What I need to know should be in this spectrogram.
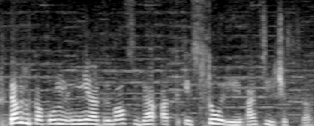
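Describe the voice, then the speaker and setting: A woman talks here. Behind her, background noise is noticeable. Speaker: art historian. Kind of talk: museum art lecture. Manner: hesitant, many filler sounds.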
